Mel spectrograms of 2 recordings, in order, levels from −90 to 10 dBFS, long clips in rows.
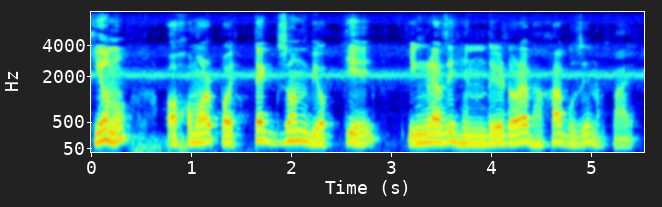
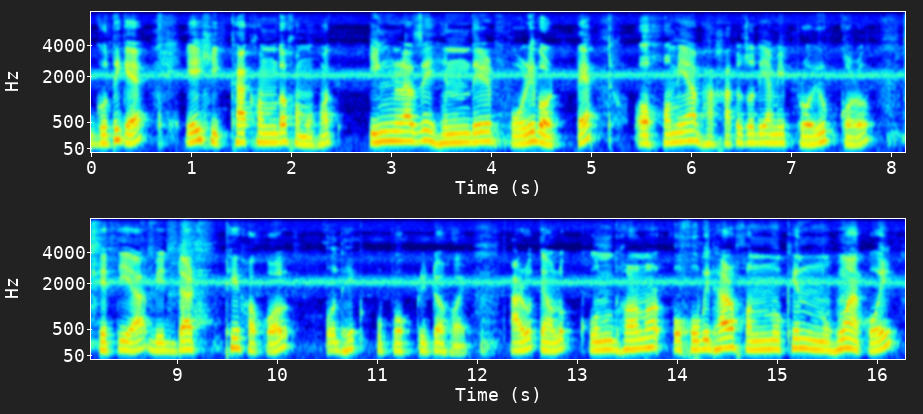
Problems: background sounds at intervals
